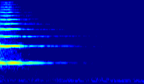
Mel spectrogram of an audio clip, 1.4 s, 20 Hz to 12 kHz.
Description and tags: One-shot from Versilian Studios Chamber Orchestra 2: Community Edition sampling project.
Instrument family: Brass
Instrument: Trumpet
Articulation: staccato
Note: A5
Midi note: 81
Midi velocity (center): 42063
Room type: Large Auditorium
Microphone: 2x Rode NT1-A spaced pair, mixed close mics
Performer: Sam Hebert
